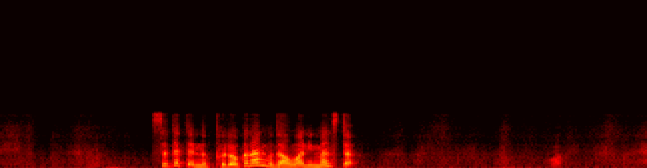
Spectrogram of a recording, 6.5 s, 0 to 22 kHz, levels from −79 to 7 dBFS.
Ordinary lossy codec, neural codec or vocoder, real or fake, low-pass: none; codec, 16 kHz, 0.2 kbps, FocalCodec; fake; 7.2 kHz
